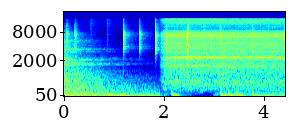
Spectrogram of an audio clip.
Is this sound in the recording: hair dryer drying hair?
yes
